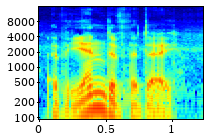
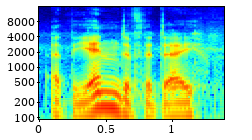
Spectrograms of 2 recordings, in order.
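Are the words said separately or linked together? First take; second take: linked; linked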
